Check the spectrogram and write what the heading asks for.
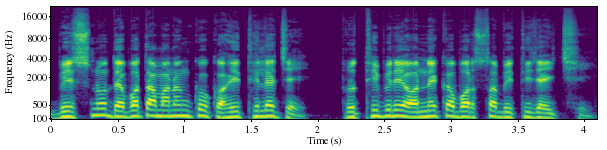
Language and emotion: Odia, neutral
